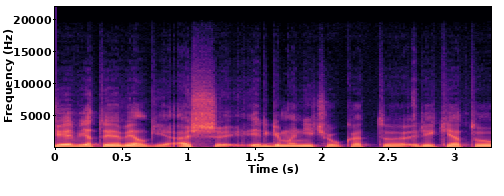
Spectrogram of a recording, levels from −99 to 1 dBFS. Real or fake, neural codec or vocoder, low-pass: fake; autoencoder, 48 kHz, 32 numbers a frame, DAC-VAE, trained on Japanese speech; 19.8 kHz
